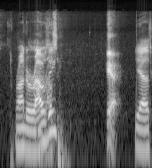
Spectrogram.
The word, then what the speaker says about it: Rousey: Ronda rusey what Ronda Rousey ruy how you pronounce her name Ronda Rousey yeah yeah that's correct oh my God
